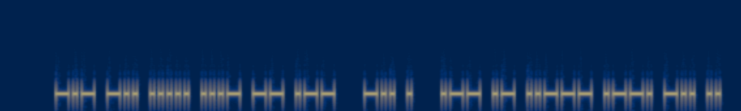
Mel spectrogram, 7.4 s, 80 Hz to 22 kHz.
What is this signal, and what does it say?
Morse code, heard as a keyed tone, about 28 wpm, 700 Hz. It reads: KD5VMW DE WA2PDI
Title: USA Callsign DE Callsign - 6 Characters - 28wpm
